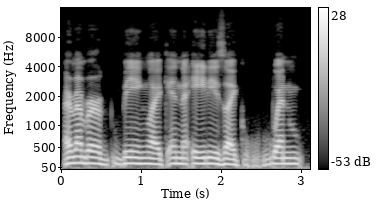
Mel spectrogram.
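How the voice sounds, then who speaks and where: A man's voice: mid-range voice, little pitch movement, measured pace, smooth, no echo, lo-fi sound. A man hosting a podcast interview in an upbeat, chatty way, laughing often and using lots of fillers. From Ohio. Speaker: podcast host. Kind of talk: casual interview.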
